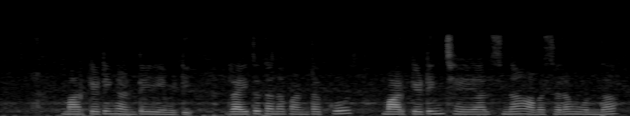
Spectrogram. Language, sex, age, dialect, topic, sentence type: Telugu, female, 25-30, Telangana, agriculture, question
